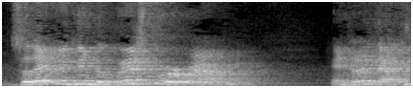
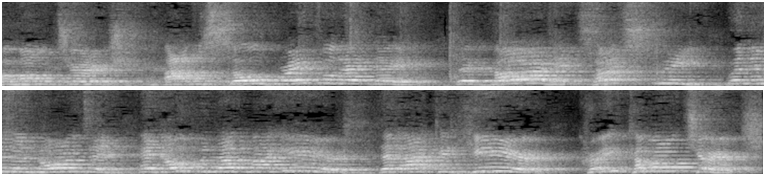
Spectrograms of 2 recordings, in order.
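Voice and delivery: higher, louder, slow preaching build; rising preaching; 6 semitones higher, 4 dB louder, slower than usual. Real, not acted. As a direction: lift the church with mounting fervor.

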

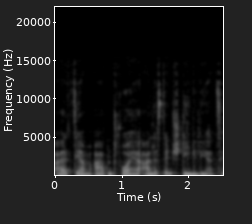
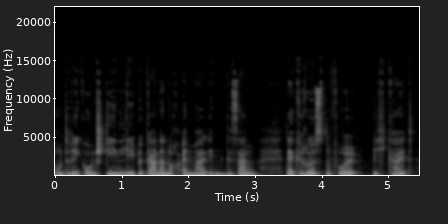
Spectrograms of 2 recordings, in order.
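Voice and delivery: plain reading voice

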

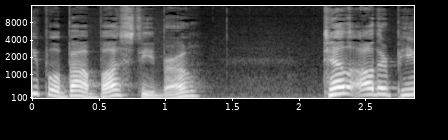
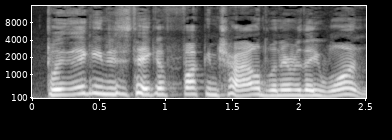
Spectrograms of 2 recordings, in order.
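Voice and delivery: normal talking voice

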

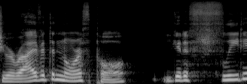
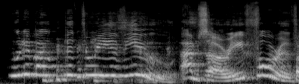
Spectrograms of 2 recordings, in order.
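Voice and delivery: squeaky jack-in-the-box voice; high bouncy toy character; 5 dB louder than usual. Acted.

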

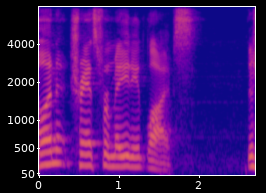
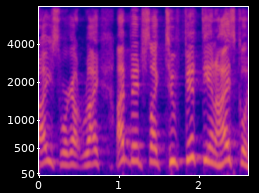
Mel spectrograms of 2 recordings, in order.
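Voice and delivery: defensive boast; 6 semitones higher, 6 dB louder than usual. Retold or imitated. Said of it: "I'm like".

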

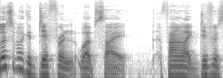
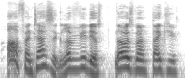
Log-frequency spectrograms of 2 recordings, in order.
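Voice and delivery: excited fan; 8 semitones higher, faster than usual. Retold or imitated. Retold overly happy fan greeting.

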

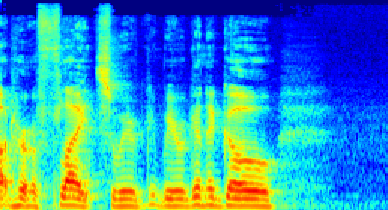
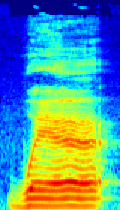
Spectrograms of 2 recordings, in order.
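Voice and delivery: drawn-out, louder "where", hammed up; mock growing exasperation; 5 dB louder, much slower than usual. Girlfriend's voicemail to missing boyfriend, exasperated. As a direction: imitate an exasperated voicemail, stretching it out. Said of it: "progressively more like".

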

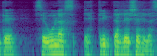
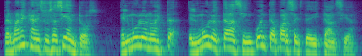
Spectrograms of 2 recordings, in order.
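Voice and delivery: high, urgent raised-voice order; pitched-up cry of command; shout over uproar; 8 semitones higher than usual. A narrator's reading. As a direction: call out to quell a tumult. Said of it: "El grito de Imbur se hizo audible".

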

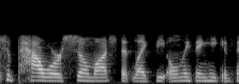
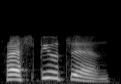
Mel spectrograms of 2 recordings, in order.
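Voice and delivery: dramatic Russian pronunciation; 3 semitones higher, slower than usual. Pretend. Dramatic name announcement.

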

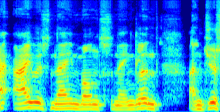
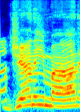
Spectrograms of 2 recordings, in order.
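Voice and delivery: usual speaking voice

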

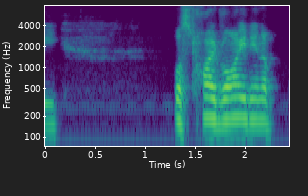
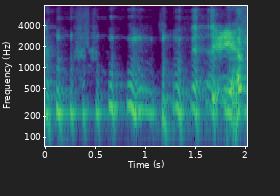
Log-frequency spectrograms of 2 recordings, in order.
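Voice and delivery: higher, slow, laughing through a grand voice; mock theatrical politeness; 7 semitones higher, 5 dB louder, much slower than usual. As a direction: ask it like a pompous actor, barely holding a laugh. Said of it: "speak like that all the time".

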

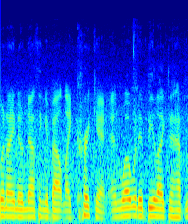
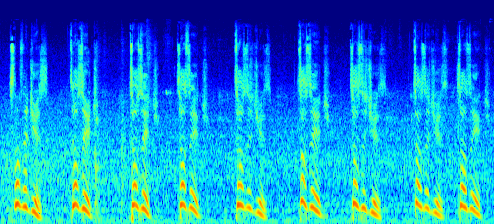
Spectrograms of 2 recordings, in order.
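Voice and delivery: very high yelping dog barking out sausages; a dog yapping the word over and over; excited dog; 13 semitones higher than usual. Retold or imitated. Dog in the Budweiser ad, very high excited yelps. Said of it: "and his dog is going".

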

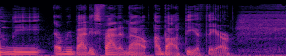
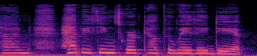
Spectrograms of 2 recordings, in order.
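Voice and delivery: higher, measured imitation of a therapist-like reply; therapist answer; 4 semitones higher than usual. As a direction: give a mock diplomatic answer. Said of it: "Total therapist answer".

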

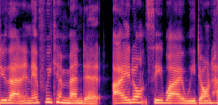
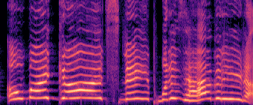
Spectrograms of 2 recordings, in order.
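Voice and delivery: very high, drawn-out voice of shock; high overwrought cry, stretched slow; high emotional wail; slower than usual. Retold or imitated. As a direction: squeal it out like you can't believe it. Retold emotional reaction to scene.

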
